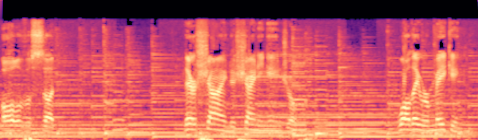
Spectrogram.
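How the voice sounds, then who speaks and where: A man's voice: mid-range voice, flat delivery, slow, pauses often. A man giving a theatrical amateur rock parody performance, telling a story in dramatic talk and song. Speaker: amateur parody singer, listener contributor. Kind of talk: spoken intro and sung acoustic rock parody tribute. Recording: loud acoustic guitar music. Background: acoustic guitar.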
